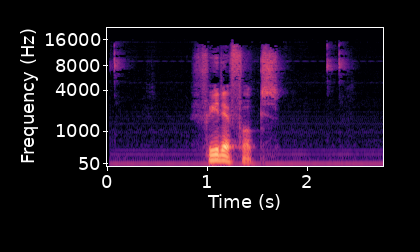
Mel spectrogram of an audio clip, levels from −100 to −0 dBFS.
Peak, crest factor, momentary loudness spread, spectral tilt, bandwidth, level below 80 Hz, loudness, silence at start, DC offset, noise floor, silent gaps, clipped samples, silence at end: -4 dBFS; 22 dB; 16 LU; -5.5 dB/octave; 15 kHz; -52 dBFS; -23 LUFS; 0.95 s; under 0.1%; -59 dBFS; none; under 0.1%; 1.05 s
